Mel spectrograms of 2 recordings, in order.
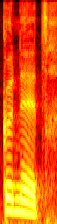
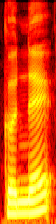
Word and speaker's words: connaît: So don't forget this circumflex, even if you don't pronounce it well, you should write it. Well, you pronounce these three forms the same way.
